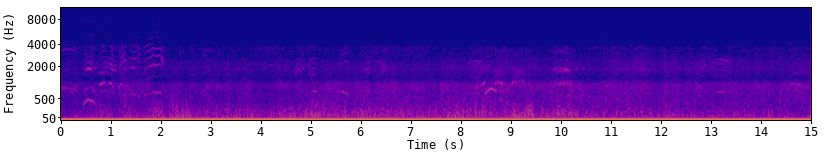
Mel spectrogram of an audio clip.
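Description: Young players shout and call out across an open field in the distance.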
